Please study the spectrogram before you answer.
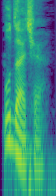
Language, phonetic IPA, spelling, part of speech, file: Russian, [ʊˈdat͡ɕə], удача, noun, Ru-удача.ogg
- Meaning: good luck, success (achievement of one's aim or goal)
